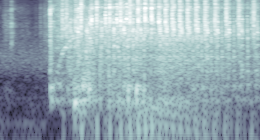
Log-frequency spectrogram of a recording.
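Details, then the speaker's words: Free curbside Craftsman push mower with Tecumseh engine after new magneto and carburetor: silence, then the engine catches and runs with a quick, even popping beat and no misses; starts and runs normally. "baby baby did you hear that you have to fix this so it ran"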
